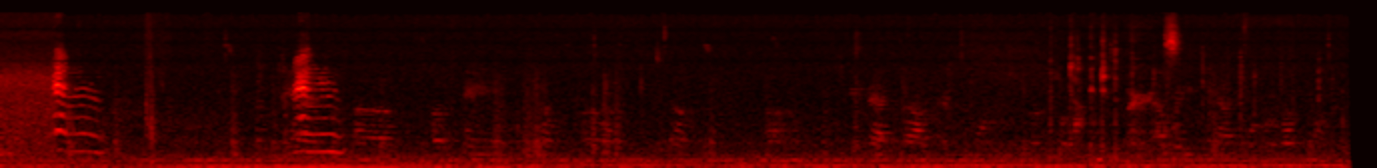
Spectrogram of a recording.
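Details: Female Bombay cat at a window, chatting to birds she sees outside: quiet, short chirps and trilled chatters come at irregular intervals, with low indoor hum and faint background voices throughout.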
